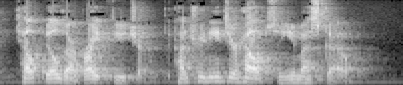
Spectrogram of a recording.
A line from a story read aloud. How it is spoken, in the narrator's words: continued sternly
